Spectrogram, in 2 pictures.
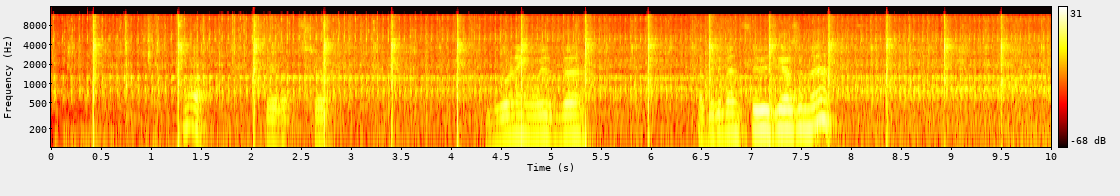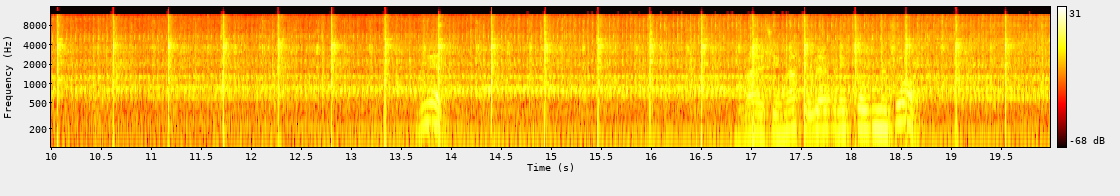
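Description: Belts and pulleys whir steadily.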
